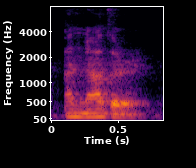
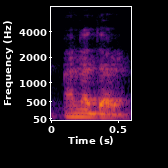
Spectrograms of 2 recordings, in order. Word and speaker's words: another: the word another another a typical Indian uh would pronounce it as Another another with equal emphasis on all the syllables but when you uh change this you use syllable stress effectively another another the data you see the rhythm English is a stress time rhythmic language so step number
